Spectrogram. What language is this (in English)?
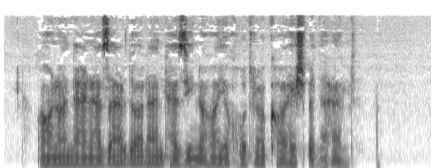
Persian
